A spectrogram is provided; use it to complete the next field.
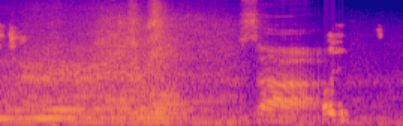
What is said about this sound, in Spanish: pasó un auto ahí a toda velocidad, ¿qué fue eso? Una a toda velocidad.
